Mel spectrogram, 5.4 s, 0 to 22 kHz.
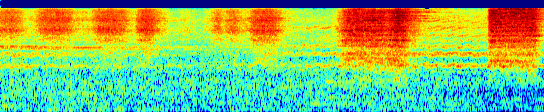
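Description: London Northwestern Class 350 electric multiple unit running past along the platform, its wheels rumbling and clattering on the rails. Two loud hissing surges break in, about three and a half seconds in and again near the end.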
